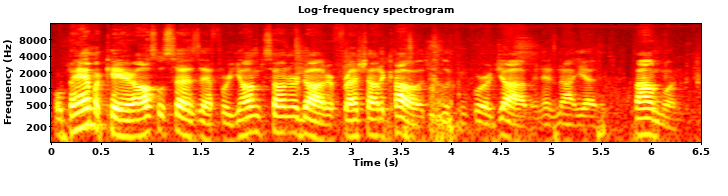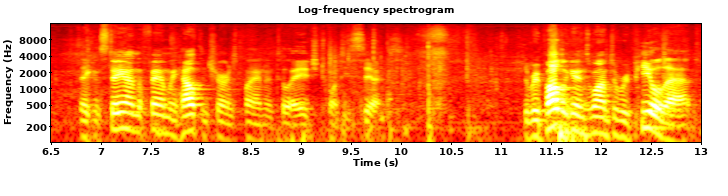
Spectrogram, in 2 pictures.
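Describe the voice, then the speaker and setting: A man's voice: mid-range voice, a little hiss or hum, natural voice. A young man playing an earnest politician, reading a scripted speech in readers theater. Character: earnest politician defending health care law.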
